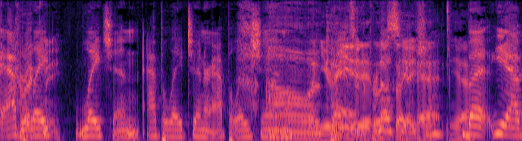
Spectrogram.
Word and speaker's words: Appalachian: go let's say Apalachin Appalachia nor Appalachia but yeah but generally everyone in the area that we live in says Appalachian Appalachian okay I'm just like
